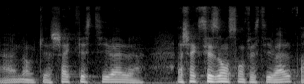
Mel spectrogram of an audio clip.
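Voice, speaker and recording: A man speaks in a dark, mellow tone. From France, Grenoble (Isère); France. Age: 50s. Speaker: mayor and surveyor; mayor. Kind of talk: interview. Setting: TV studio set. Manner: halting, many hesitations. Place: studio. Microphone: lapel.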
